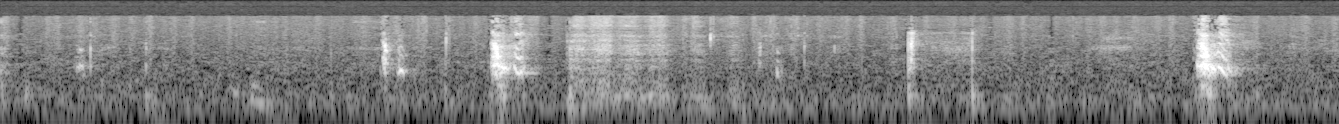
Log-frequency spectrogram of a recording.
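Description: Brief sharp bursts spaced a few seconds apart, with quiet room noise between them. These are newborn hiccups.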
